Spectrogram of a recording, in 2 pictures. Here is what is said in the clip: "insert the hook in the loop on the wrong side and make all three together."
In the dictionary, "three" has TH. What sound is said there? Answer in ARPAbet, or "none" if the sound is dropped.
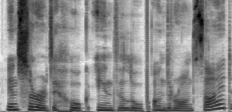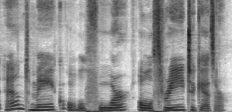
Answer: TH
